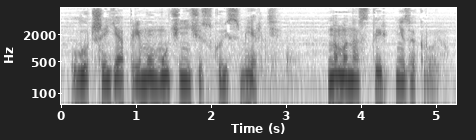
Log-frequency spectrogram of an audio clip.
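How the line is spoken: Calm explanation. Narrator (Russian): Остолбеневшим посетителям он спокойно пояснил

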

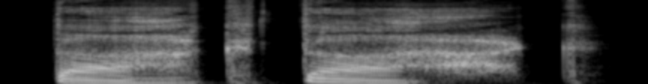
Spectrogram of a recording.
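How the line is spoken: Strange, altered voice. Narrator (Russian): заговорила она чужим голосом

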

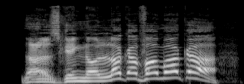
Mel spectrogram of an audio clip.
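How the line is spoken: Bellowing. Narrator (German): brüllt Galen

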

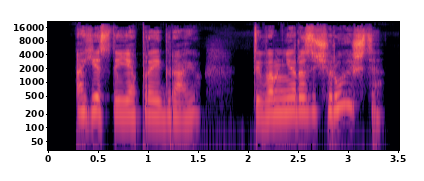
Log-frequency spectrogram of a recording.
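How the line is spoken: Strained, choked-up. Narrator (Russian): с трудом выдавила я и сглотнула возникший в горле ком

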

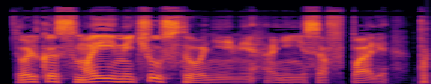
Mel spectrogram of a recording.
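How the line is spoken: Mumbling. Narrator (Russian): пробурчал тот

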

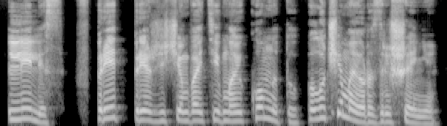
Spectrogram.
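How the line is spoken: Clipped, irritated and angry. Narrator (Russian): чеканя каждое слово произнесла, резко почувствовав раздражение и злость

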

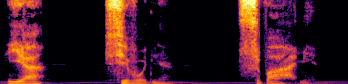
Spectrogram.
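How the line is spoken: Insinuating slow hiss. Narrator (Russian): вкрадчиво и медленно прошипел Матушкин

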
